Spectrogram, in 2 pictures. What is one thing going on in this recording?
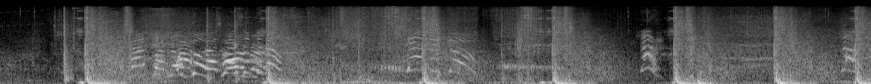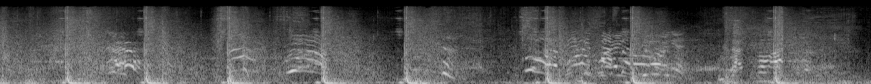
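Explosions burst with a loud crackling roar.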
